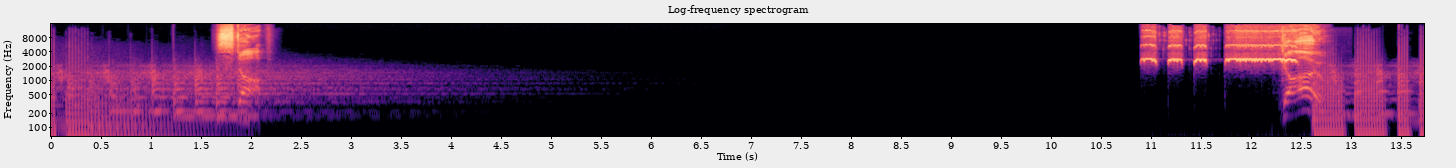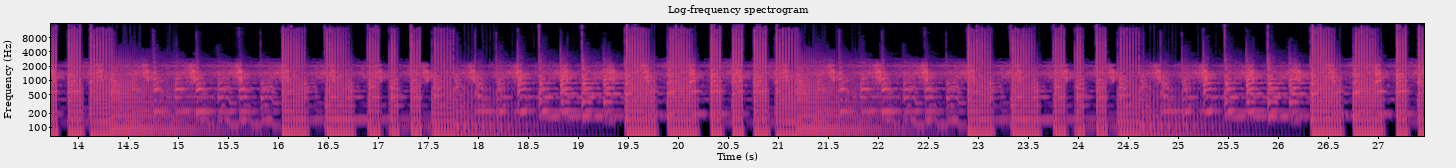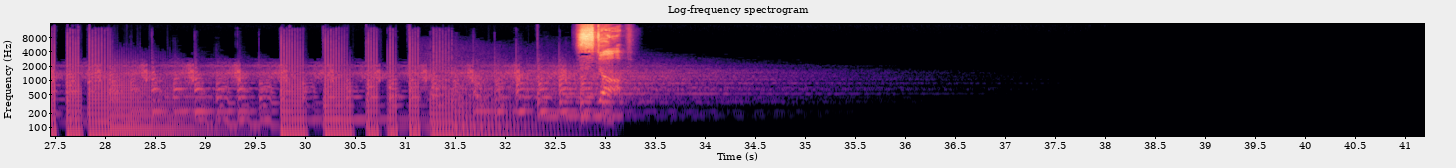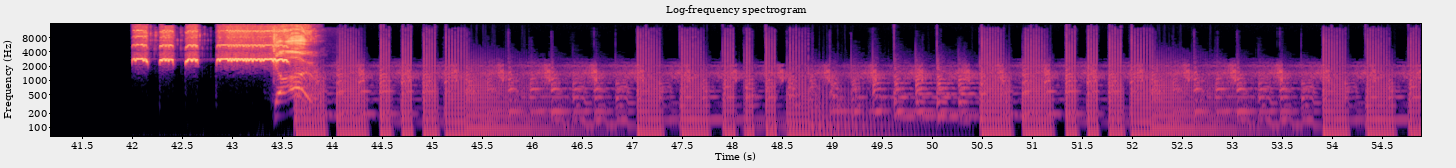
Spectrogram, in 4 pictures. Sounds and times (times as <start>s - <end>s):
Music: 0.0s - 6.0s, 12.4s - 37.2s, 43.5s - 54.8s
Speech: 1.7s - 2.2s, 12.3s - 12.8s, 32.7s - 33.3s, 43.4s - 44.0s.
